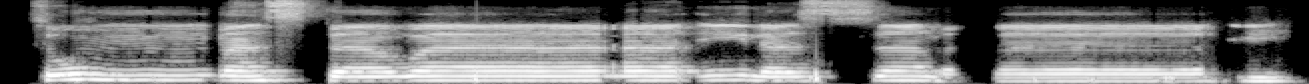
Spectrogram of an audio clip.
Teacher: ইস্তাওয়া তাওয়াতে মাদ করেন, এখানে ফোর হারাকা মাদ হবে, মাদ মুনফাসিল।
